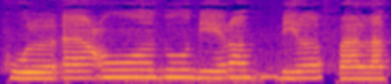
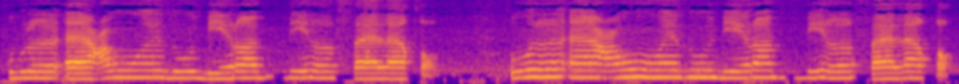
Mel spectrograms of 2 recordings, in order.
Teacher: huruf qaf sifatnya tidak hamas ya, jangan sampai keluar udara dalam mengeluarkannya. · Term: syiddah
